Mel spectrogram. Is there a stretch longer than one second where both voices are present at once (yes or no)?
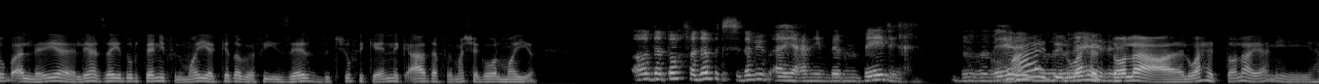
yes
